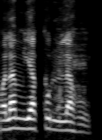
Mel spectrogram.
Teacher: نون کا اظہار نہیں ہے، ادغام ہے، ادغام بغیر غنہ، ادغام جی بغیر غنہ.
